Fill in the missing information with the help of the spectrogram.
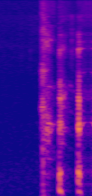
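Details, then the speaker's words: A dog gives three quick, sharp nasal bursts in a rapid run in the background of a home broadcast; a short sneezing fit. "Did y'all hear my dog snow sneeze there? Did you hear that?"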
